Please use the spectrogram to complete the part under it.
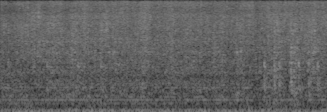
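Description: Butter sizzling in a hot frying pan, a steady bright hissing crackle that stays even for a few seconds, close by and without any talking.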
